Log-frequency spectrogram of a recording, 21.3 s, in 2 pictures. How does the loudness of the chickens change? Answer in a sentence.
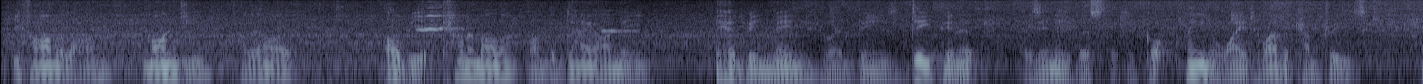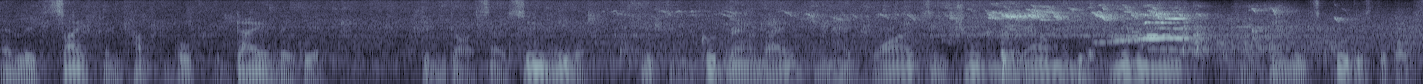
The loudness of the chickens goes up.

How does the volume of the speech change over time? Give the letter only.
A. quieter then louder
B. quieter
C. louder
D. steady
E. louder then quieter
D.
